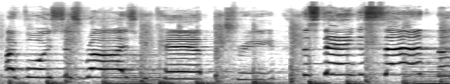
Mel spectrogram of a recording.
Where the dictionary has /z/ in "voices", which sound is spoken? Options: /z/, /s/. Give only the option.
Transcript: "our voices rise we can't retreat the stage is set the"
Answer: /z/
